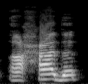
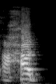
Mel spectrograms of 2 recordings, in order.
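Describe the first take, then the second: First: The final d is released with an echo. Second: The final d is cut short without echo. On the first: The speaker calls it right. "dal will be clear" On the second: The speaker calls it wrong. "Don't say ahad"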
